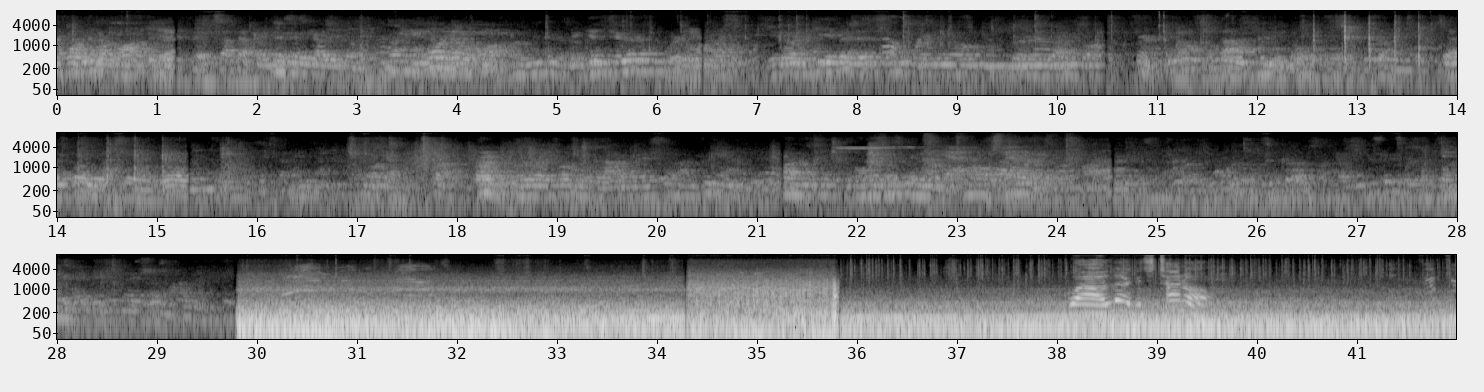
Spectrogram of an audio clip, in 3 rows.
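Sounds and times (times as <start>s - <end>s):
indistinct voices talking: 29.8s - 35.8s, 37.0s - 41.9s
road and engine noise in car: 29.8s - 41.9s.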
